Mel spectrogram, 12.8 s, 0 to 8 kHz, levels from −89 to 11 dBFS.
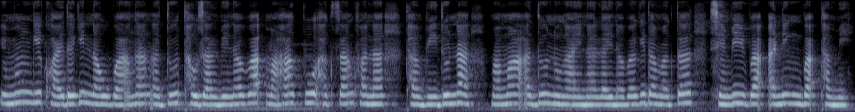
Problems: background sounds at intervals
